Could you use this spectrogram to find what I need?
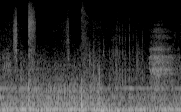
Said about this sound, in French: Il était tard dans la nuit lorsque j'entendis le premier bruit. Bruit de pas.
